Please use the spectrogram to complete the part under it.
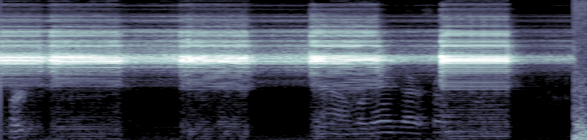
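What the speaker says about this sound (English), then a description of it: "the fire alarm's going off, you got to leave" A fire alarm blares in a building in repeated loud electronic tone bursts, each about a second long with short gaps, while people talk between and under the pulses.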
